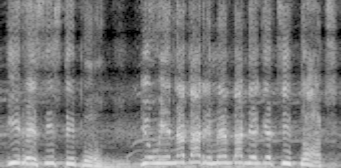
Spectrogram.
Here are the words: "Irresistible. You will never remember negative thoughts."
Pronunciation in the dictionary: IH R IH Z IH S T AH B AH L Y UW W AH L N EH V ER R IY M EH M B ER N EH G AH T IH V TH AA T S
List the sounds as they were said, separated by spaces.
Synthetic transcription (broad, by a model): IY R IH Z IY S T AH B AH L Y UW W AH L N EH V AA R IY M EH M B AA N EH G AH T IH V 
